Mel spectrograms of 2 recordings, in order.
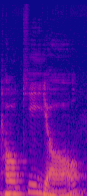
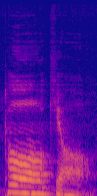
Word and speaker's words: Tokyo: The kyo is short, and then it's drawn out to O, Tokyo. So Tokyo has 2 long O's. So if you read Tokyo written in ROMAJI, you will see that the macron has been put over both O's in Tokyo. So whereas in English we say Tokyo, in Japanese you have to say Tokyo, Tokyo.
